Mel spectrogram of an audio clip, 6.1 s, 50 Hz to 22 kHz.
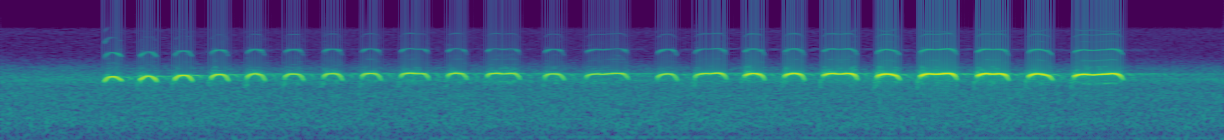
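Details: Nesting osprey in Montana, June 24, 2017, food or alert calling: evenly paced whistled notes about twice a second that grow steadily louder over five seconds.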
